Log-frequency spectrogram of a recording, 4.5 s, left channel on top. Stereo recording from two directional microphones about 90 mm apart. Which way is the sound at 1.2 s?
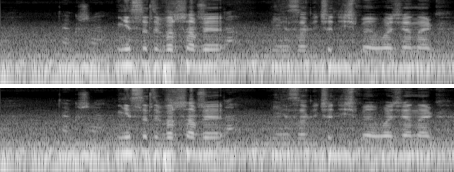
35° left (ahead or behind).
